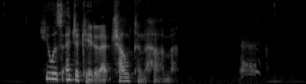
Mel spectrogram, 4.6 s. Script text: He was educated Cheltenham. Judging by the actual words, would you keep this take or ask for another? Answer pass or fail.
fail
